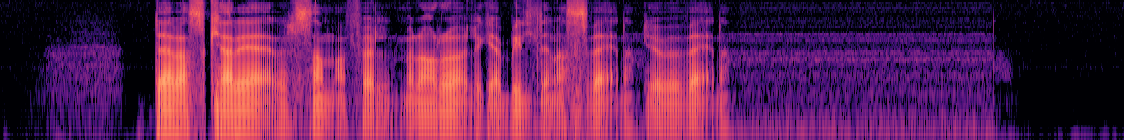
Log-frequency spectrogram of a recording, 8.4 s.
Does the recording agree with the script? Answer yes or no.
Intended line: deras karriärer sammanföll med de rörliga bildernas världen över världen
yes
